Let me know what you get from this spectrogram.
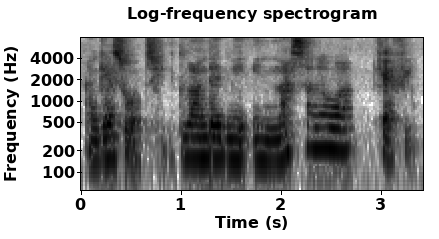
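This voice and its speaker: A woman's voice: deep voice, moderate pace, mellow, slight background noise. A woman in her thirties with a Nigerian accent, chatting casually on a family vlog and laughing often. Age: 30s. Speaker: vlogger. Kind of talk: casual chat. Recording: echoey room from far off.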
